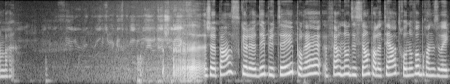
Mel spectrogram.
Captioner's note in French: voix de l'interprète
